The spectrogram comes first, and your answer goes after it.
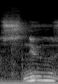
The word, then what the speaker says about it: snooze: 咁啊，記住咧，個 double o 咧就唔好讀成即係 snooze。係啦，snooze 係個烏音，snooze 係啦。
